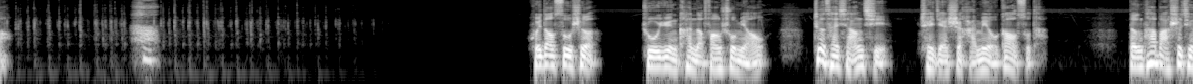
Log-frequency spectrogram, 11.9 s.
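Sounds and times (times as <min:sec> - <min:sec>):
tapping on a computer keyboard: 0:00.0 - 0:03.9
speech: 0:01.4 - 0:01.7, 0:05.4 - 0:10.5, 0:11.3 - 0:11.9.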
